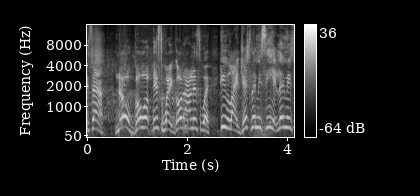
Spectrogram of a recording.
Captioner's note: deep voice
